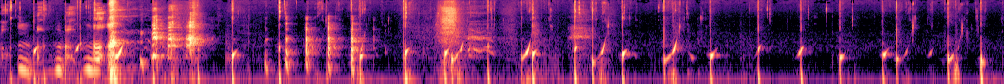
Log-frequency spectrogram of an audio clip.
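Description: Mouth-made water-drop sounds: a finger flicking against the cheek while the tongue and soft palate shape the mouth, making a string of short, hollow plops of varying pitch, irregularly spaced at about one or two a second.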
